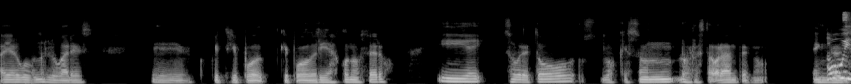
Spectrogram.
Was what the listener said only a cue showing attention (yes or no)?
no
